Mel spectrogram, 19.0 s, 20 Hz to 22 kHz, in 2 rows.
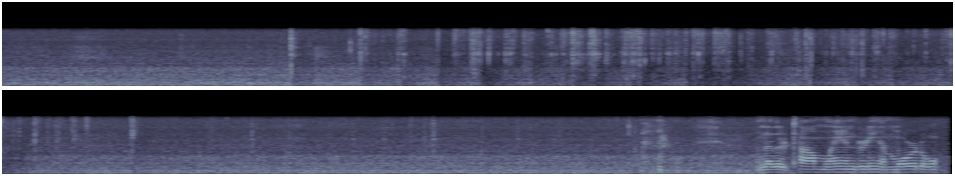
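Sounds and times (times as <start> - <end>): steady low hum: 0.0 - 19.0
foil wrapper crinkling and tearing: 3.6 - 11.0.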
